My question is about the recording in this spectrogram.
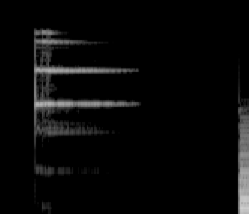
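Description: A single bright chime sounds about a third of a second in, ringing high and fading out over about a second: an editing sound effect marking the switch to the filmed segment.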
